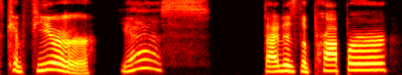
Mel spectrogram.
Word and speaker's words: kefir: We pronounce it kefir, but it's kafir.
